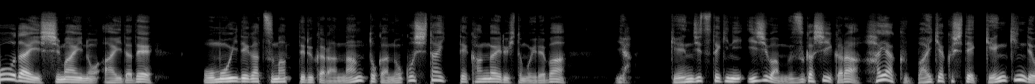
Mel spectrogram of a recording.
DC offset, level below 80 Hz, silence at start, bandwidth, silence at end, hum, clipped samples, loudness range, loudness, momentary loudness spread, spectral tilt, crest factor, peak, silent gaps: under 0.1%; -50 dBFS; 0 s; 12.5 kHz; 0 s; none; under 0.1%; 4 LU; -22 LUFS; 10 LU; -5 dB/octave; 18 dB; -4 dBFS; none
